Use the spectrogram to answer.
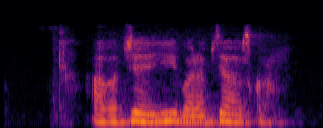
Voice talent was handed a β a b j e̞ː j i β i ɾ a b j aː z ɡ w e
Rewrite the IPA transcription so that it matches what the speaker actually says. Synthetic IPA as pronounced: a β a b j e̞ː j i β a ɾ a b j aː z ɡ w a

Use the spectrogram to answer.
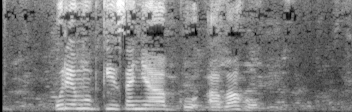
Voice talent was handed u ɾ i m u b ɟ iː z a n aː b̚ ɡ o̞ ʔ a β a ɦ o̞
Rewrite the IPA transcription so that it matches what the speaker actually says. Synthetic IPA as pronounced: u ɾ e m u b ɡ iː z a ɲ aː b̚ ɡ o̞ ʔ a β a ɦ o̞

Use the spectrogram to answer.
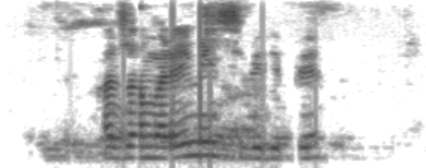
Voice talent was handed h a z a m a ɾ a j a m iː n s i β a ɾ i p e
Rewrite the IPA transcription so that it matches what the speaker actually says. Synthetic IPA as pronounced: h a z a m a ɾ a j i m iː n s i β i ɾ i p e

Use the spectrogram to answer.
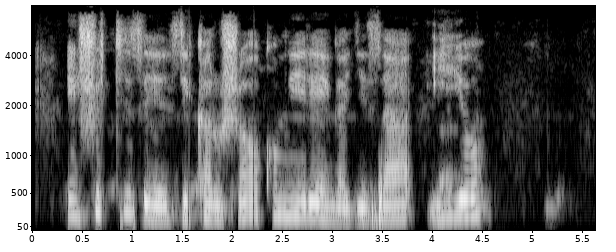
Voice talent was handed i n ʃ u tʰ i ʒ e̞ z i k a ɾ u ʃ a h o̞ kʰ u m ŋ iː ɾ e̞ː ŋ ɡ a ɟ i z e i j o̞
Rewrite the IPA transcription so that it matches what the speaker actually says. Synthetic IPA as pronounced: i n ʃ u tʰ i z e̞ z i k a ɾ u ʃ a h o̞ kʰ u m ŋ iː ɾ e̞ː ŋ ɡ a ɟ i z a i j o̞

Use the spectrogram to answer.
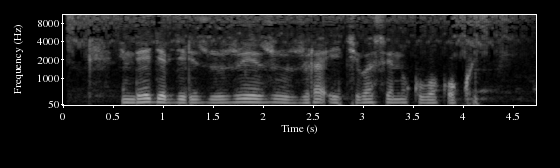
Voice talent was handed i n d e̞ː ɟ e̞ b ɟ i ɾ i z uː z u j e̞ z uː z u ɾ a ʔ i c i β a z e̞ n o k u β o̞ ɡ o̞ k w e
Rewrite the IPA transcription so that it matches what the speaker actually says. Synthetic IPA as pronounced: i n d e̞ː ɟ e̞ b ɟ i ɾ i z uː z u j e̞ z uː z u ɾ a ʔ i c i β a s e̞ n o k u β o̞ k o̞ k w e

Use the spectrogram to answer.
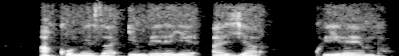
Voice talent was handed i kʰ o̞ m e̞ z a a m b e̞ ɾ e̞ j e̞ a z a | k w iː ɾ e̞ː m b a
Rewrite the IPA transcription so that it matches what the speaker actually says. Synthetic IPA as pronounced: a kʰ o̞ m e̞ z a i m b e̞ ɾ e̞ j e̞ a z a | k w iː ɾ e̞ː m b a

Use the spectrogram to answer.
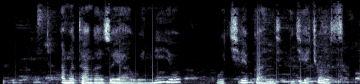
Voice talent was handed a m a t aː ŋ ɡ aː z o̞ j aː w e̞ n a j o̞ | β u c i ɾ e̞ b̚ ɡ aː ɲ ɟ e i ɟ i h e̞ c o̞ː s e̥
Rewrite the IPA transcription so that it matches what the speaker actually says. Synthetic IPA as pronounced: a m a t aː ŋ ɡ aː z o̞ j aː w e̞ n i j o̞ | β u c i ɾ e̞ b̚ ɡ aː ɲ ɟ e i ɟ i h e̞ c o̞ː s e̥

